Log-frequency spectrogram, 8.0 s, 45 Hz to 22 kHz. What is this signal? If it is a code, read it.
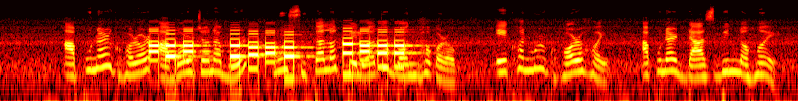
DTMF, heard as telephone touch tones, dialled by hand, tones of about 90 ms, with speech in Assamese. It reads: 020 2471 9088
